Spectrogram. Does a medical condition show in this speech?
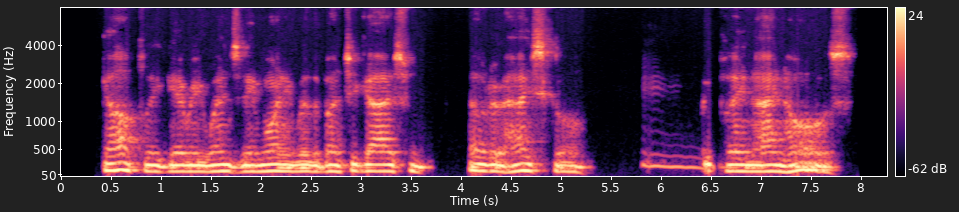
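Yes: ALS; fatal progressive disease, diagnosed months ago, hiking a year ago, expected to worsen; voice changed since onset, now a different voice, no spontaneous crying fits.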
